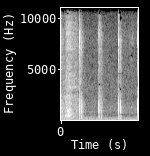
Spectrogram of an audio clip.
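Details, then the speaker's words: Chinese diesel air heater running on paraffin, primed from the LCD controller before first start: the fuel dosing pump ticks with sharp, evenly spaced clicks about 2.5 per second, normal during priming. "I can hear that pumps clicking"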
